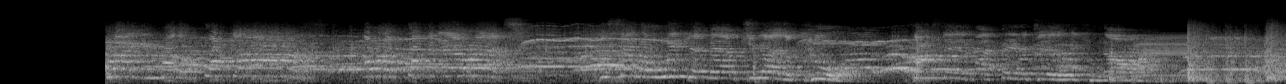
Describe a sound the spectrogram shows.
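A man sings loudly and hoarsely into a microphone.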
